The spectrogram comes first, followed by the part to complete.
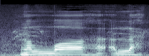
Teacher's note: اللہ کا لام اس زبر کی وجہ سے پور پڑا جائے گا. اس کے اوپر کھڑی زبر بھی ہے، ایک الف کی مقدار کے برابر کھینچ کر بھی پڑھیں گے.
